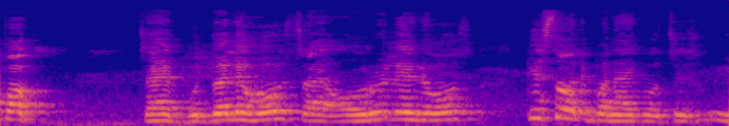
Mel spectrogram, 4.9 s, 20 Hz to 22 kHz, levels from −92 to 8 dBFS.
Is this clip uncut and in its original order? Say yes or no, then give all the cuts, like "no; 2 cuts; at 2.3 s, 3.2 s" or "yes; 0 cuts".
yes; 0 cuts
